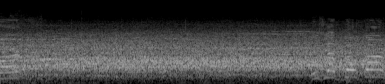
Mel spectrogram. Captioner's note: crowd cheering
